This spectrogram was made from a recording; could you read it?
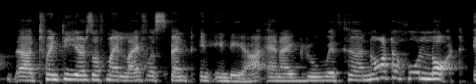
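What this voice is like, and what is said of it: Indian accent. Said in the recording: “as you can tell from my accent, I grew up in India.”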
